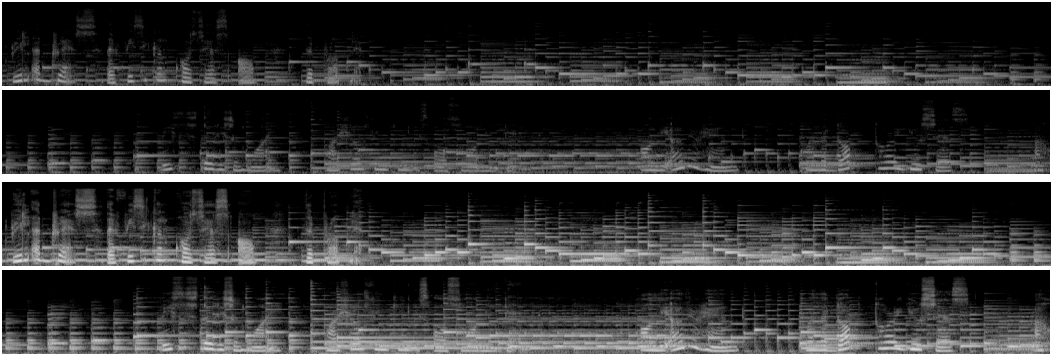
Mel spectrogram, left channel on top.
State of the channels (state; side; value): quieter; left; 16.3 dB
